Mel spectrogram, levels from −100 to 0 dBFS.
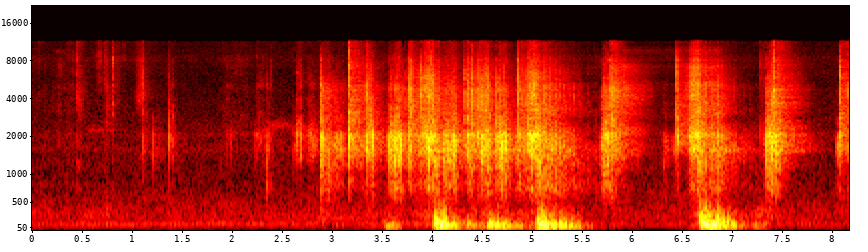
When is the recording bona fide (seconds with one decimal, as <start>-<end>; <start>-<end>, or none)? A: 0.0-5.9; 6.9-8.2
